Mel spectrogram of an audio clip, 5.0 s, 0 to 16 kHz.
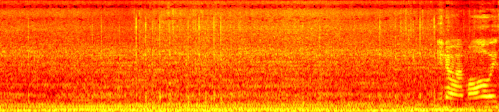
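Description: An air-cooled Porsche 911 Targa on US ride height cornering, its engine a steady, loud, close drone throughout with road rumble, briefly joined by a chirpy whistling sound near the end.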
